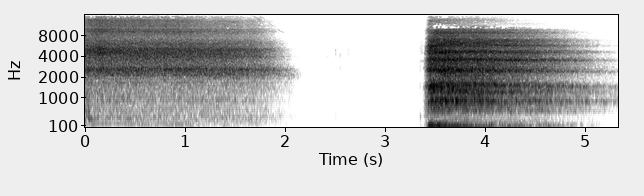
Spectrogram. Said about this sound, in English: So now let's take a deep breath.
